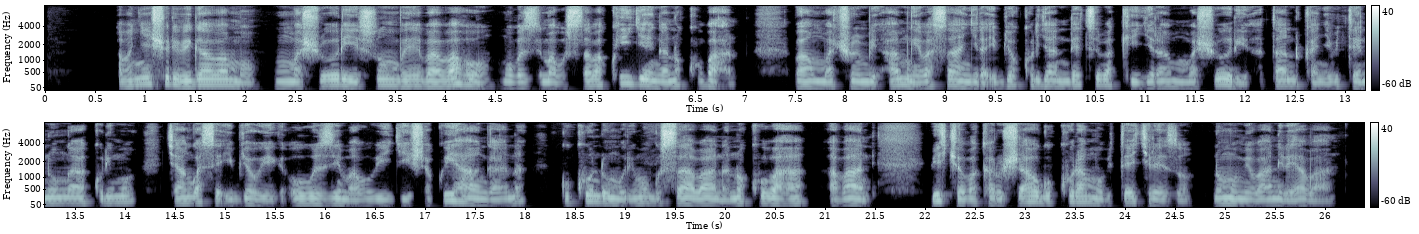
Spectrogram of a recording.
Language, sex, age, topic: Kinyarwanda, male, 18-24, education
